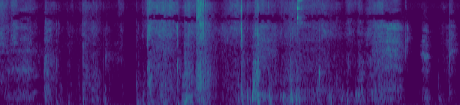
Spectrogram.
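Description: A zipper on a fabric gear pouch being pulled, amid irregular scraping and rustling as items are handled.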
